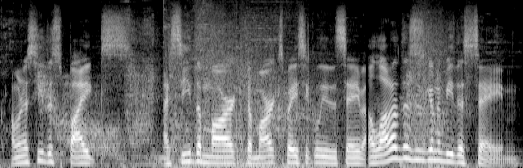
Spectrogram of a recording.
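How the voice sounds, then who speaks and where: A man hosts a gaming reaction video in an informal, slangy way. His voice sits at an average pitch, and he thinks aloud in a loose, conversational style. Music plays faintly behind him. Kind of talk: casual reaction commentary.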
